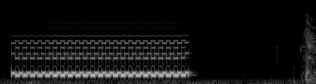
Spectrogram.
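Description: A telephone rings steadily for nearly two seconds with a bright, warbling electronic tone, then cuts off, leaving quiet room noise and a brief rustle at the end.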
